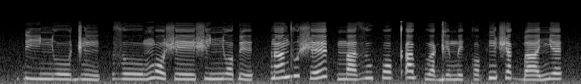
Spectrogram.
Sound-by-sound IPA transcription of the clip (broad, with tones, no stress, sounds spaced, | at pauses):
ɗ iː˨ ɲ oː˨ d͡ʒ ĩ˨ | z oː˨ ŋ ɔ˦˨ ʃ eː˨ ʃ i˨ ɲ ɔ˨ ɗ ɪ˨ | ɾ ã˨˦ d u˦ ʃ ɛ˨˦ | m a˨ z u˦ p ɔ˦ kʼ a˦ kʷ a˨ ɡ e˨ m e˨ k ɔ˨ k ĩ˦ ʃ a˦ ɡ͡b aː˨ ɲ ɛ˦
